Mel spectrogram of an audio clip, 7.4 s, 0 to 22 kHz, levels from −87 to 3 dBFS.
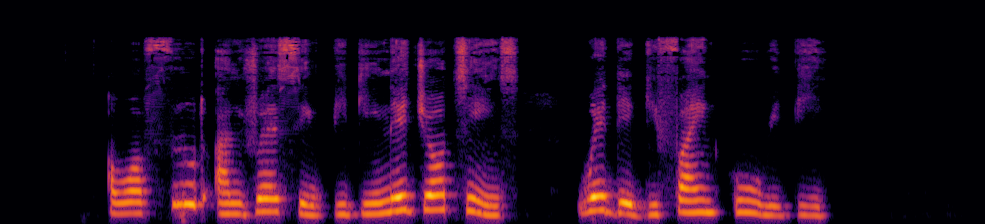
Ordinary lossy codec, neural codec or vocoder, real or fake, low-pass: none; codec, 24 kHz, 0.9 kbps, WavTokenizer, medium speech release version 1; fake; 10.8 kHz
